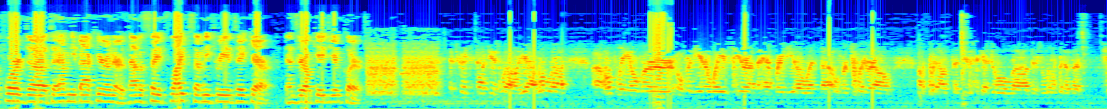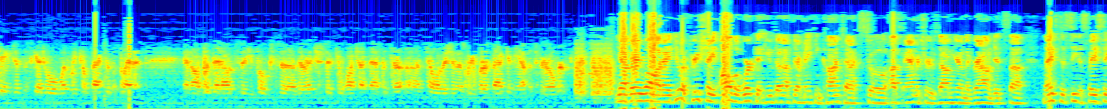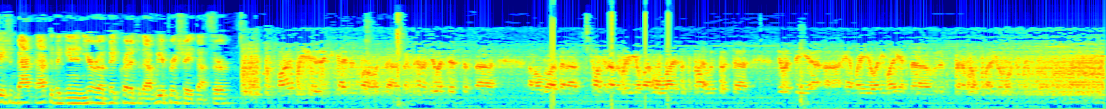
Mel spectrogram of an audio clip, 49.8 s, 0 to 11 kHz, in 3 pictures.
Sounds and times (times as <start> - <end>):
Speech: 0.0 - 5.6, 6.8 - 49.0
Radio: 0.0 - 49.8.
